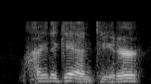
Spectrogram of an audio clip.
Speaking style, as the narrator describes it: laughed Old Mother Nature

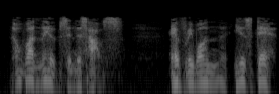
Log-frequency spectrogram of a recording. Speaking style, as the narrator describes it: With a voice so weak it could hardly be heard, she whispered

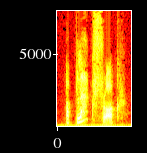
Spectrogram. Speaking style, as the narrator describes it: Miss Amelia stammered again

